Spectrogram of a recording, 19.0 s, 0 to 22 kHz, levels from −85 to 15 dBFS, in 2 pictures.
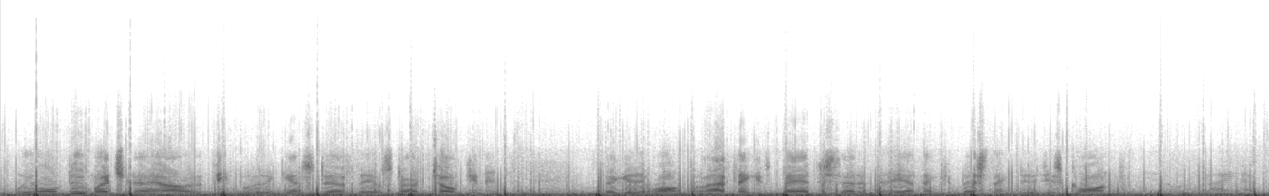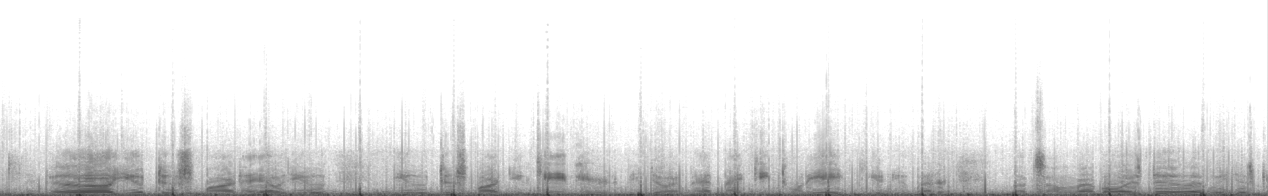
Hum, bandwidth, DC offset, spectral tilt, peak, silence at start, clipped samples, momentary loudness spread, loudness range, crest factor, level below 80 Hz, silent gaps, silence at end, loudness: none; 8 kHz; under 0.1%; -8.5 dB/octave; 0 dBFS; 0 s; under 0.1%; 5 LU; 1 LU; 18 dB; -26 dBFS; none; 0 s; -19 LUFS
